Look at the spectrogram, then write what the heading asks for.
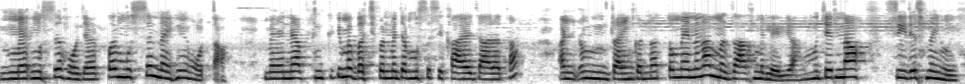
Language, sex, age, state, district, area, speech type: Urdu, female, 18-30, Uttar Pradesh, Ghaziabad, rural, spontaneous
